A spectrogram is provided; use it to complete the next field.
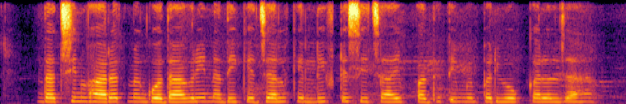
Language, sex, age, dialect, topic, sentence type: Magahi, female, 18-24, Central/Standard, agriculture, statement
